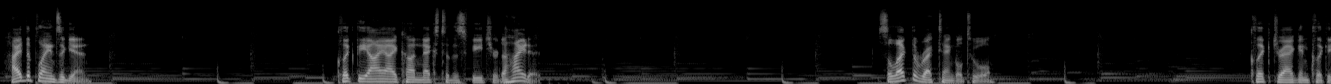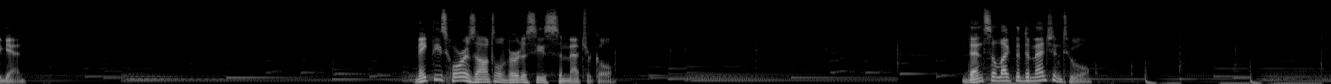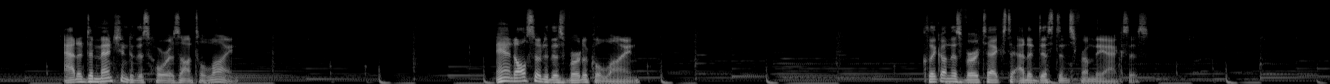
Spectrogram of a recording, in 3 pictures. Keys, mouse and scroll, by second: 0.9 click, 5.1 click, 6.1-6.5 scroll up 4, 11.0 click, 12.1 click, 13.6 click, 14.7 right click, 17.2 click, 18.1 click, 19.0 click, 20.8 click, 25.4 click, 26.8 click, 27.6 click, 28.2 1, 28.7 0, 28.9 0, 30.9 click, 32.3 click, 33.1 3, 33.4 5, 36.7 click.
